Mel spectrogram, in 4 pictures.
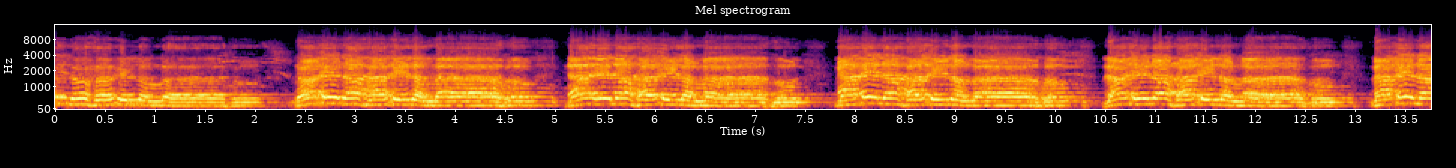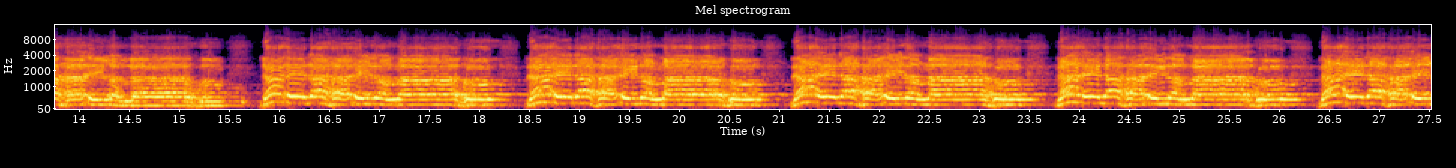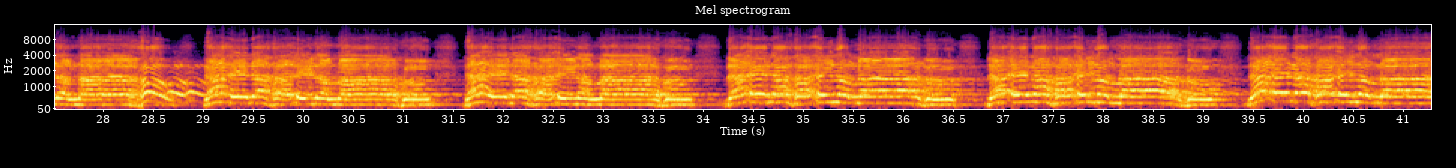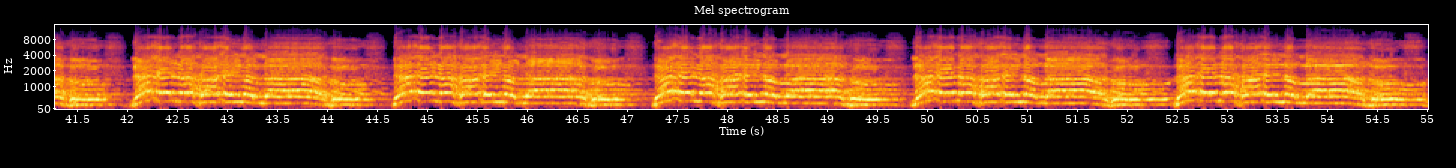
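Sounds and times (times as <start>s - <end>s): man chanting into microphone: 0.0s - 55.0s.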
